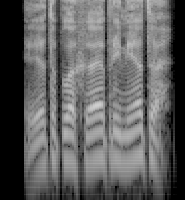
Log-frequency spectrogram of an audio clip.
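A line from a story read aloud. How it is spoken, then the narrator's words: Gloomy. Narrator (Russian): мрачно произнес Мареш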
